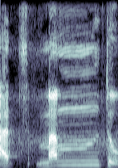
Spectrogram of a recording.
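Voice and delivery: slow, stretched আতমামতু; drawn-out reading. Shown as a demonstration. Teacher shows students the wrong drawn-out reading, slow. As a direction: drag each syllable of আতমামতু. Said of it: "এভাবে বলবো না কিন্তু".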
